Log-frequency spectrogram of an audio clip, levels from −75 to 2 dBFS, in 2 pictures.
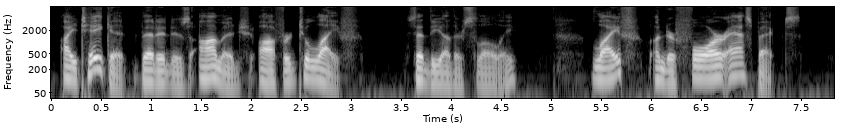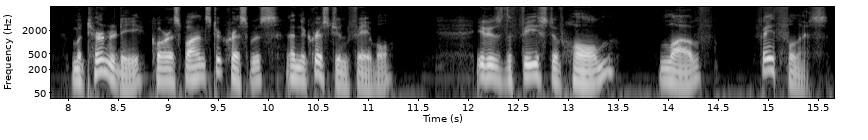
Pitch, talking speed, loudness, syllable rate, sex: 105 Hz, 125 wpm, -19 LUFS, 4.5 syllables/s, male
